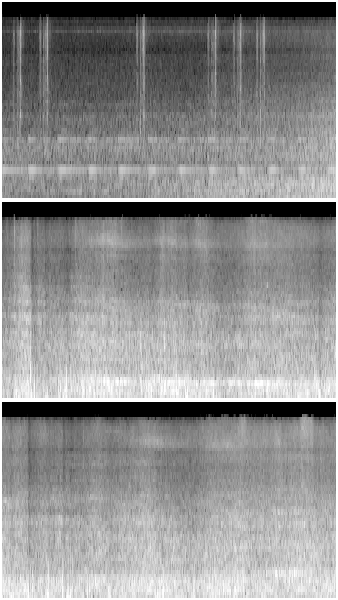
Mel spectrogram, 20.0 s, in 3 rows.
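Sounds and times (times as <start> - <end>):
steel wheels rumbling on rails: 6.7 - 20.0.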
